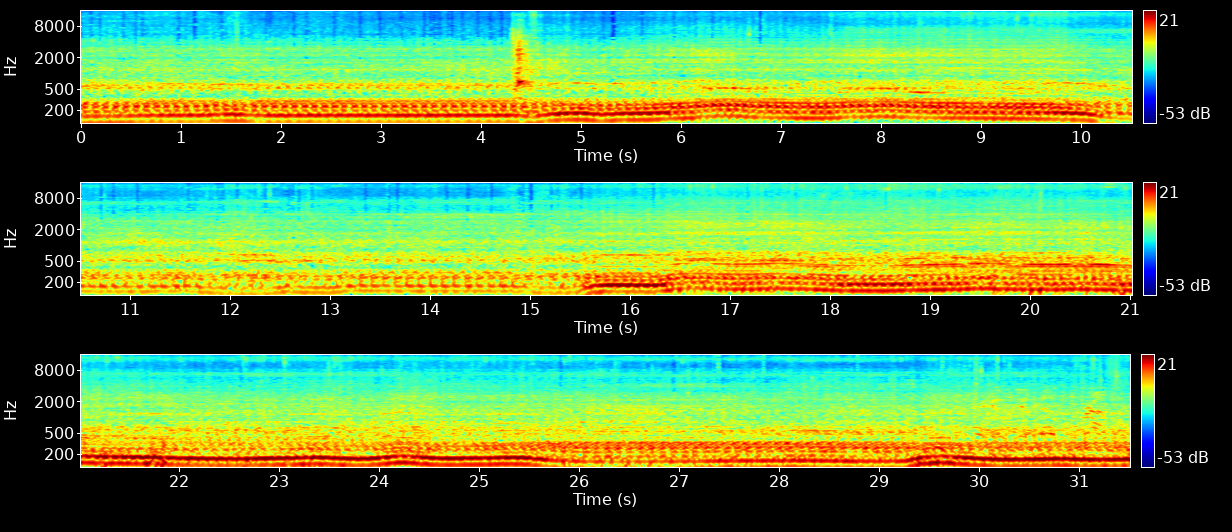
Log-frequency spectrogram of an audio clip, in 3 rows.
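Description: A Terex 2306 telehandler's Perkins 700 Series four-cylinder diesel engine running, its speed rising and falling several times: up about four seconds in, down near ten seconds, and up again around sixteen seconds. There is a single sharp click about four seconds in.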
